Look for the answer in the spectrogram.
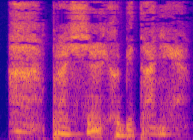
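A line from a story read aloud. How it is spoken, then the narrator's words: Whisper. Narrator (Russian): прошептал Сэмми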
